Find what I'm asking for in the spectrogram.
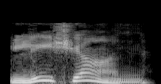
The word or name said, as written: luxian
